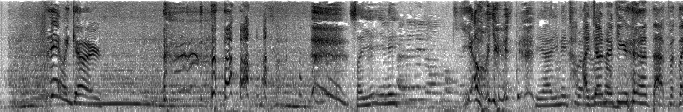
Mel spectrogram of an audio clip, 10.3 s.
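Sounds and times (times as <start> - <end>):
kitchen blender running: 0.0 - 5.2, 8.7 - 10.2
speech: 1.0 - 1.7, 2.4 - 3.3, 3.9 - 10.2
laughter: 2.4 - 5.3, 7.0 - 10.2.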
